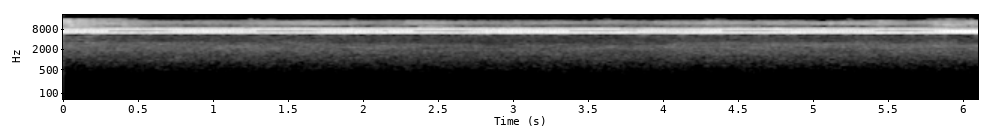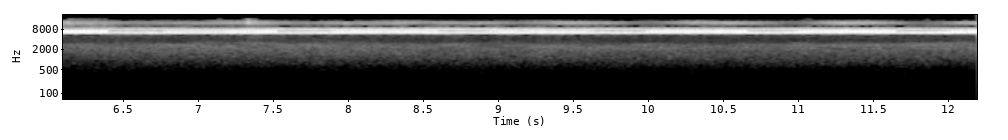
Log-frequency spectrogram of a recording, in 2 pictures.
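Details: Crickets calling at night in summer, producing a sustained, piercing high trill with faint pulsing texture, backed by a low hiss of wind that rises and falls slightly.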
